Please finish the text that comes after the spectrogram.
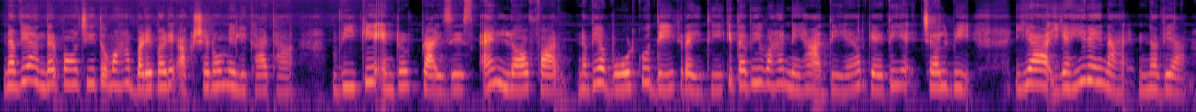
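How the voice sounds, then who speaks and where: A woman narrating a romantic love story, reading every character's lines in her own voice and slowing softly at tender moments. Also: high-pitched. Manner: reads all the characters' lines in her own voice, slow and soft at tender apologies.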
